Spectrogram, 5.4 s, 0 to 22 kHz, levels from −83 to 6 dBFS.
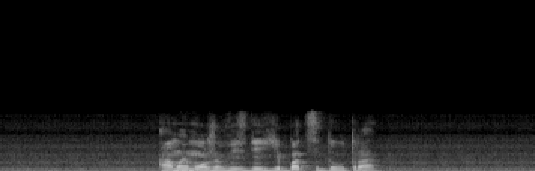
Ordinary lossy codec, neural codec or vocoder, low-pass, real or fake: none; none; none; real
